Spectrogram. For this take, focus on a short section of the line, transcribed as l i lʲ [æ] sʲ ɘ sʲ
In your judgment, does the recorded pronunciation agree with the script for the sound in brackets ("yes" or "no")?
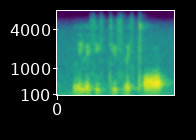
no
